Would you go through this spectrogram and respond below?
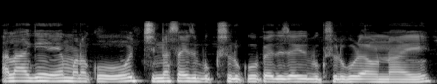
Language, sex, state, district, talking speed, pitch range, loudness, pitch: Telugu, male, Telangana, Hyderabad, 165 wpm, 125-150 Hz, -12 LUFS, 135 Hz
